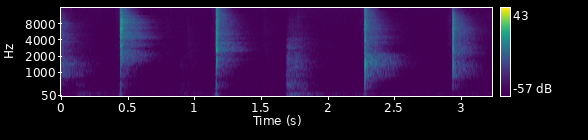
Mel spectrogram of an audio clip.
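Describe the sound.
Five sharp hand claps spaced unevenly, landing off any steady beat, demonstrating people clapping along badly with musicians playing, each a crisp smack with a short tail, with no talking.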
